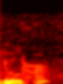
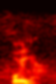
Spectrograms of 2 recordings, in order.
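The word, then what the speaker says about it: Euler: and in honor of his Heritage it's not pronounced uler it's pronounced oer so it's not angelized not everything need to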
